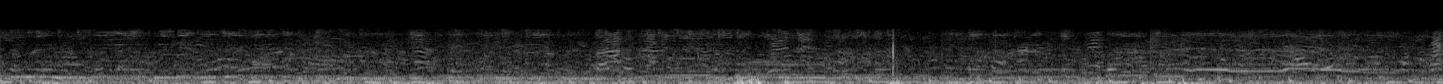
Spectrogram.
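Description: Nothing audible points to a technical problem anywhere in the recording, with the sound holding steady in continuity all the way through.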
